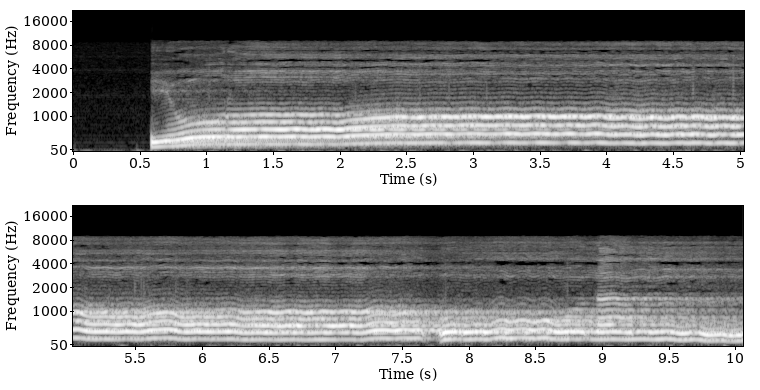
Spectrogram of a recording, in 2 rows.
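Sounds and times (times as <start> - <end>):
man reciting melodically: 0.6 - 10.0.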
